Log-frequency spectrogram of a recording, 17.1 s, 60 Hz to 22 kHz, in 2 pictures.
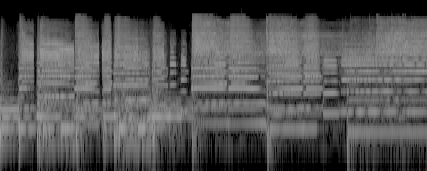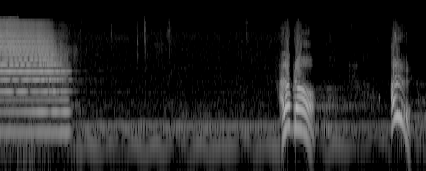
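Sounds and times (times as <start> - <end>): brass marching band playing chords: 0.0 - 10.7
faint steady hum: 5.0 - 17.0.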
